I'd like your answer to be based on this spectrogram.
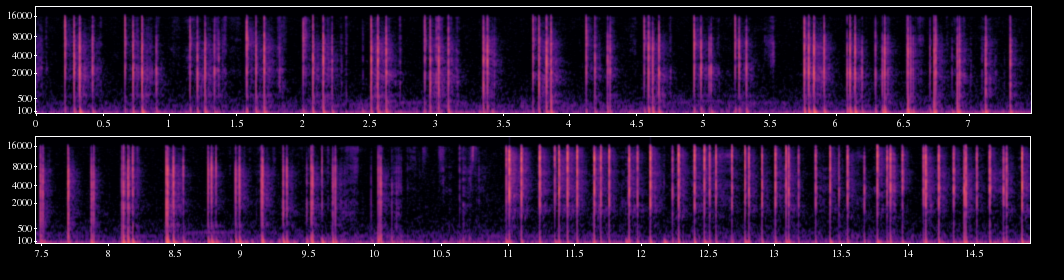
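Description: Long painted acrylic and natural nails tap and scratch the textured cover of a closed passport held in the hands, with a thin flexible cover over paper pages. Rapid, sharp, dry clicks and scratches with almost no ring run throughout, becoming brighter and denser in the last few seconds.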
